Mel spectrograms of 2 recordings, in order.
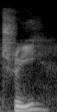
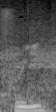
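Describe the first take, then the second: First: The th sound is said as t. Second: The th sound is said as f. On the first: "in Ireland, they say tree instead" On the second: "They say free"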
